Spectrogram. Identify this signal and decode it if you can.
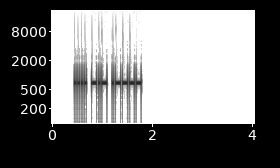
Morse code, heard as a keyed tone, about 36 wpm, 700 Hz. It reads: HK1
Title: Callsign Prefixes for Top 100 DXCC - 35wpm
